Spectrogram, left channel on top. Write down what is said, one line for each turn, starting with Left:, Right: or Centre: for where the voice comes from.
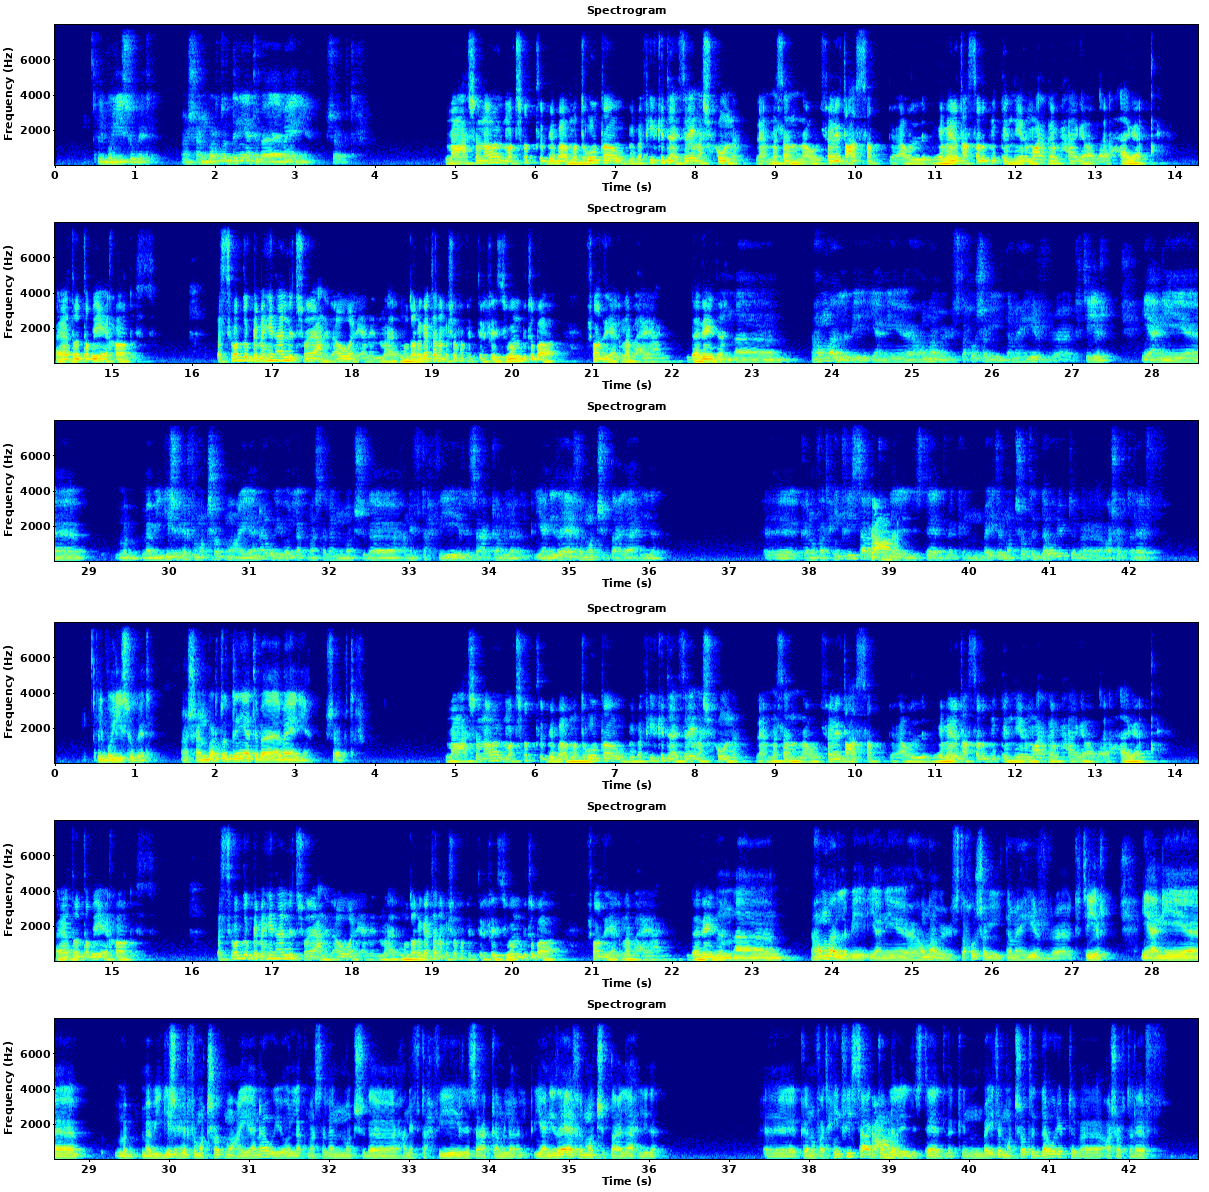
Right: البوليس وكده عشان برضو الدنيا تبقى امان يعني مش اكتر
Left: ما عشان اه الماتشات بيبقى مضغوطة وبيبقى فيه كده زي مشحونة يعني مثلا لو الفريق اتعصب أو الجماهير اتعصبت ممكن يرموا عليهم حاجة ولا حاجة آه، ده طبيعي خالص بس برضو الجماهير قلت شوية عن الأول يعني الم- المدرجات أنا بشوفها في التلفزيون بتبقى فاضية أغلبها يعني ده ليه
Right: ما
Left: ده؟
Right: هما اللي بي يعني هما ما بيفتحوش الجماهير آه، كتير يعني آه، ما ما بيجيش غير في ماتشات معينة ويقول لك مثلا الماتش ده هنفتح فيه لساعة كاملة يعني زي آخر ماتش بتاع الأهلي ده آه، كانوا فاتحين فيه الساعة الكاملة
Left: بتاع
Right: للاستاد لكن بقية الماتشات الدوري بتبقى 10000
